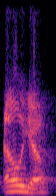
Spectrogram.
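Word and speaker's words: Eyla: You're listening to Eat It Virginia with Roby and Scott and Danny Sterling of Elia, which essentially rhymes with Helia.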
